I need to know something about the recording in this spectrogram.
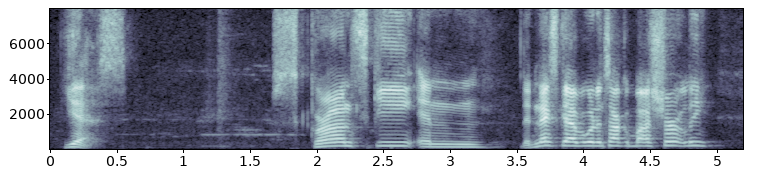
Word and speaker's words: Skoronski: Did I say his name correctly? Is it Skoronski? Yes, Peter Skoronski.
